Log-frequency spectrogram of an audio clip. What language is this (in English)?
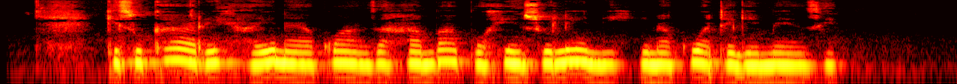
Swahili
